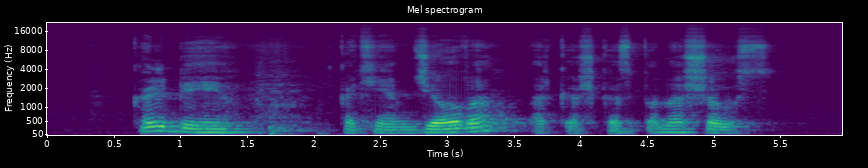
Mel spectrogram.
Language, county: Lithuanian, Panevėžys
